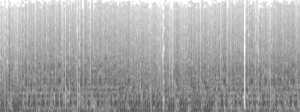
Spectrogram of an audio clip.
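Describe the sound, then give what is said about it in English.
Dense, harsh electronic noise from self-oscillating vacuum tubes, with every control cranked up, roars without a break: a loud crackling wall of distortion with a rough, sputtering texture over a low droning hum. No one speaks. “Now Graham's showing me that the tubes themselves can kind of self-oscillate. You pretty much crank everything. It's a very harsh noise kind of sound, yep.”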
